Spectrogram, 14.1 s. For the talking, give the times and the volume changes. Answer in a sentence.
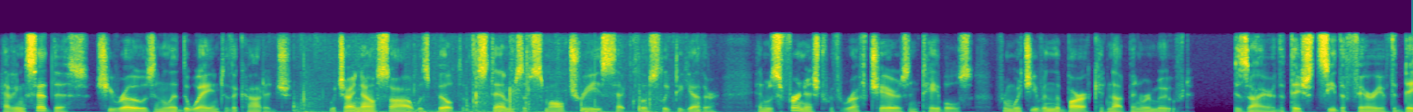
You can hear the talking from 0.0 to 14.0 s, at a steady volume.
